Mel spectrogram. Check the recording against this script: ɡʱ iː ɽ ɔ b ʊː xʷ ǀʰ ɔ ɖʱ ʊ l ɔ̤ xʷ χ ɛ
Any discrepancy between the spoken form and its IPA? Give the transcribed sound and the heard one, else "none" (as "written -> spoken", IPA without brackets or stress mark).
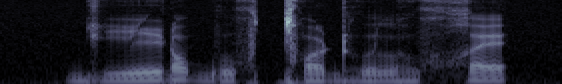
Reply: none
